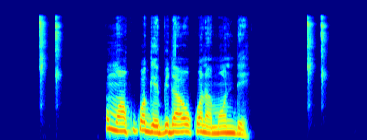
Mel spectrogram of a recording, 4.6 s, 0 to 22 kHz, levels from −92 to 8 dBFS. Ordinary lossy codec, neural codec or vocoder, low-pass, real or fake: none; none; 14.4 kHz; real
